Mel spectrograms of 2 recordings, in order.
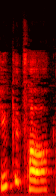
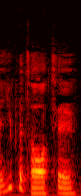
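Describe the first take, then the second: First: Pitched up, teasing the silent brother; teasing jab. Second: Quiet aside. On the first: Teasing his brother for signing instead of talking, higher mock jab. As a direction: needle him, higher and playful. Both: Real, not acted. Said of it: "He over there trying to do damn in sign language".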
